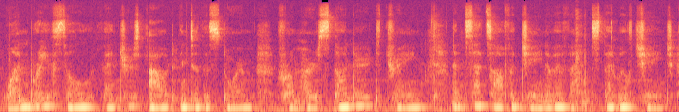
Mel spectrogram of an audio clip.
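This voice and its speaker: A young woman performs a whispered role-play as a friendly librarian. She keeps to a soft library whisper at a very slow, unhurried pace, helpful and gentle in how she guides the listener. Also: mid-range voice, low-quality recording. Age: young adult. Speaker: ASMR performer playing a librarian. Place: small indoor room with bookshelves.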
